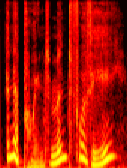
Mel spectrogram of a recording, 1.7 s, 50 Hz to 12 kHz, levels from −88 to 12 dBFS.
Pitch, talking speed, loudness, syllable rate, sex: 195 Hz, 140 wpm, -17 LUFS, 4.0 syllables/s, male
